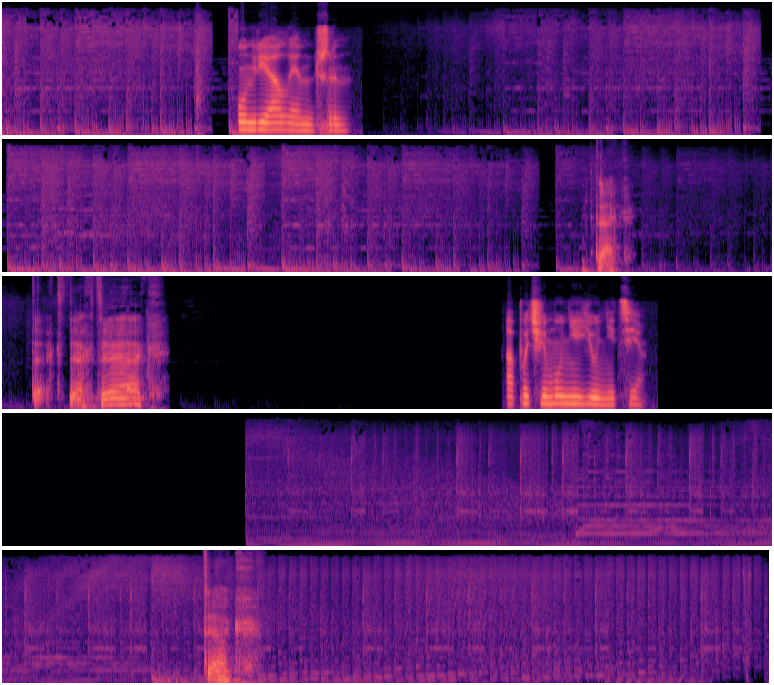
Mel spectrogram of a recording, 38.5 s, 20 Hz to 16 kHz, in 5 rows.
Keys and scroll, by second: 5.5 alt+Tab, 28.7 ctrl+=, 30.5 =, 30.8 =, 31.4 -, 31.7 -, 35.7-38.1 typing.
